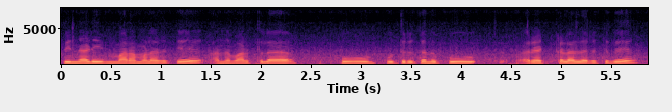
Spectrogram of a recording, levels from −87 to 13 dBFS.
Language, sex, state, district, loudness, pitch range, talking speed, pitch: Tamil, male, Tamil Nadu, Namakkal, -14 LUFS, 195-215 Hz, 135 wpm, 205 Hz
